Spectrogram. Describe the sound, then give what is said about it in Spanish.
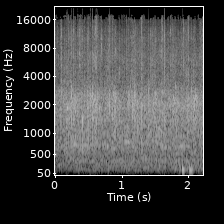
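The crowd at Castalia stadium in Castellón stands and applauds in a sustained ovation for Traoré as he is substituted off, dense steady clapping at a loud, even level, with a few low thumps near the end. “ahora va a cambiar la ovación, la ovación para el chaval.”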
